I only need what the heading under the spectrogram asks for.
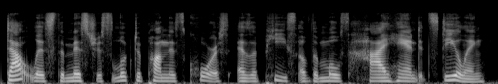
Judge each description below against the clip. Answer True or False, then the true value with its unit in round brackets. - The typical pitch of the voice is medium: True (155 Hz)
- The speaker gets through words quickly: False (180 wpm)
